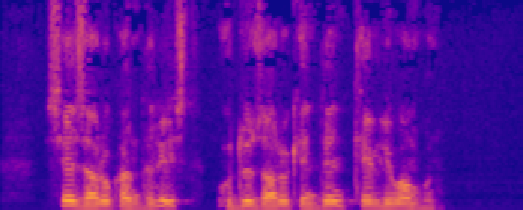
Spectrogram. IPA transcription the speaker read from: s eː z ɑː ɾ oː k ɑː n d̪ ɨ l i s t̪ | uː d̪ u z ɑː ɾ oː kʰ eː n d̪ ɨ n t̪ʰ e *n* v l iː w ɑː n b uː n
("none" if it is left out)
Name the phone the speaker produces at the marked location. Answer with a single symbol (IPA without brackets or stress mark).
none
